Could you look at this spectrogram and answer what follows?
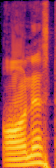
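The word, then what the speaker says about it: honest: Dash ऑनेस्ट officer, आप जब ऑनेस्ट पढ़ रहे हैं ना तो उच्चारण में पहले अ आ रहा है, इसलिए एन भरिए।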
